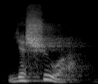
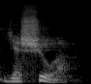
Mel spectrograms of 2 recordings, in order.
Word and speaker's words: Yeshua: That word, salvation, in the Hebrew, is a word, and it is pronounced Yeshua. Yeshua. This was written 700 years before Jesus came. Do you know what Jesus' name is in Hebrew? It's not pronounced Jesus. It's pronounced Yeshua.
